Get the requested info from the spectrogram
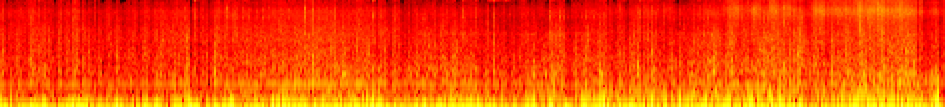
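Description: Inflatable boat running at speed under outboard power: a steady engine hum under heavy wind buffeting on the microphone.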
